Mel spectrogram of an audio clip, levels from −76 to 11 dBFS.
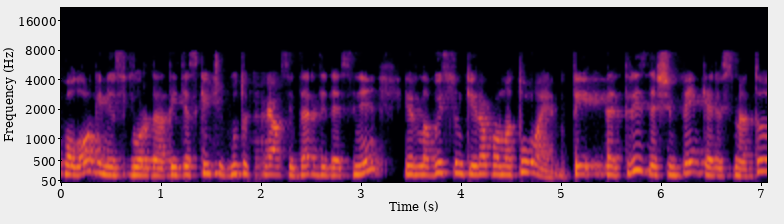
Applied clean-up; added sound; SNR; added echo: neural mask model DeepFilterNet 3.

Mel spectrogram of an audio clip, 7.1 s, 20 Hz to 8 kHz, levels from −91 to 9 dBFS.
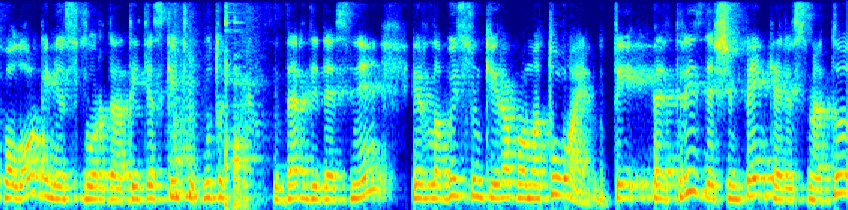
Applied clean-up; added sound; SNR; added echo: neural mask model RNNoise.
